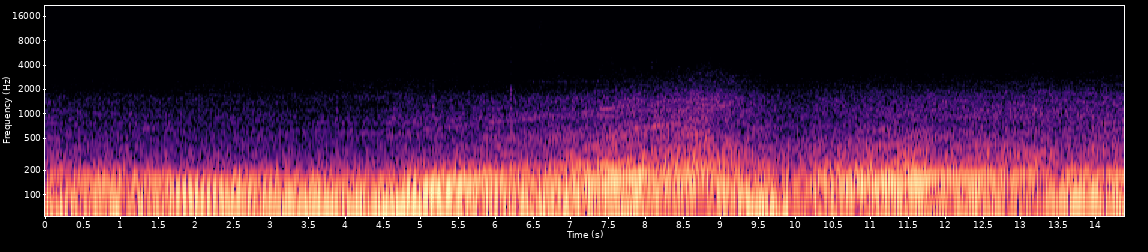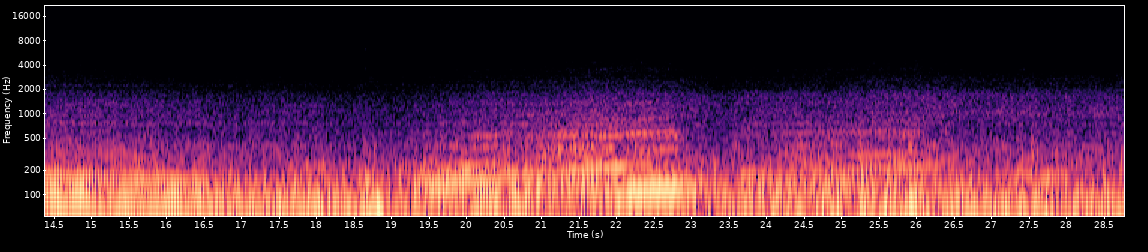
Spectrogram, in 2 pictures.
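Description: Air-cooled 3.6-litre flat-six of a 1993 Porsche 964 Carrera 2 heard from inside the cabin under way, the revs climbing and dropping back several times as the car accelerates.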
